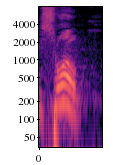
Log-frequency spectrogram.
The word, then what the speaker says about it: Swope: All right, you say his name like nope, and nope is what he never gave a receiver because nobody ever caught passes against Craig Swope.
